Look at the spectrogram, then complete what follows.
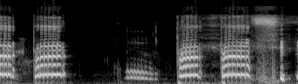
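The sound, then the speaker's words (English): A voice imitates a phone ringing with a series of loud, buzzy, tonal vocal bursts in quick pairs, one softer and lower-pitched burst in the middle, rather like a trilled 'brring'. “Yeah, you're not making the sound of the phone. I am.”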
